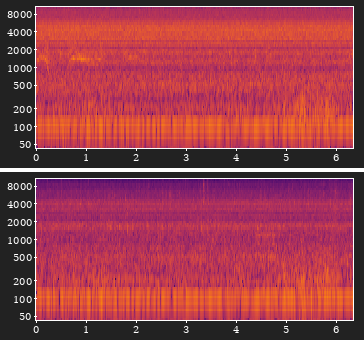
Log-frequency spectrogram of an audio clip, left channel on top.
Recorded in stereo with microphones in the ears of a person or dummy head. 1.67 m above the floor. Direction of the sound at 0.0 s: 60° left (ahead or behind).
